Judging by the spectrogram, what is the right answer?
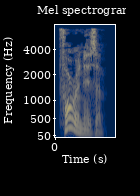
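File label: "foreignism", British English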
